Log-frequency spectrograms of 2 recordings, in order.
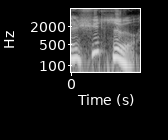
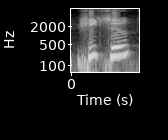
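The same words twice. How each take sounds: First: "Shih Tzu" said like shit-sue; short i in "Shih", as in hit; mispronounced dog breed. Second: "Shih Tzu" said SHEE-tsoo, slow and rising; long ee in "Shih", as in she; corrected pronunciation. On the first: Retold or imitated. Co-host repeats the caller's answer, "Shih Tzu" said shit-sue. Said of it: "trying to pronounce that dog's name". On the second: Shown as a demonstration. Co-host echoes the correction, "Shih Tzu" said SHEE-tsoo. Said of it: "not what you just said".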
